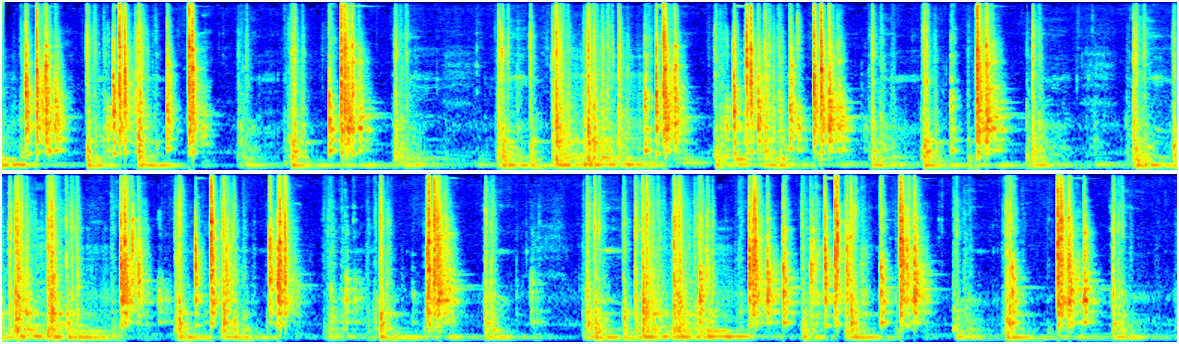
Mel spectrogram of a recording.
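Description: A group of sori-buk pansori barrel drums played together in a jangdan rhythm cycle. Deep booms come from palms on the left drumhead, and sharp wooden clacks from sticks striking the drum's right side and shell, in phrases broken by short pauses.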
